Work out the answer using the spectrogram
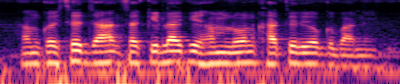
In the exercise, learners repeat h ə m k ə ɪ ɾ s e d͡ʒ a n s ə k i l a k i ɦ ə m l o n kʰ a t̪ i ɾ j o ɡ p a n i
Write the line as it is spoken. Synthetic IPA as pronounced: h ə m k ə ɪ s e d͡ʒ a n s ə k i l a k i ɦ ə m l o n kʰ a t̪ i ɾ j o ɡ b a n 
